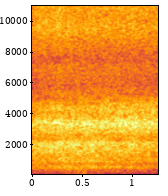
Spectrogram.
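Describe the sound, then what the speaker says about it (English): Ocean waves wash onto a shore on a fresh summer day, a dense, steady roar of surf with wind buffeting the microphone, continuous and loud with no voices. "The sound of the waves was pretty overwhelming"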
